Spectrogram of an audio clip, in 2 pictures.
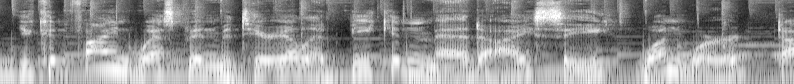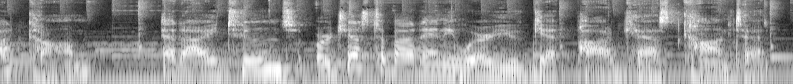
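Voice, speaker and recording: A man hosting an interview podcast as a medical oncologist, reading his intro and then asking questions in a measured, careful way. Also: on the high side.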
